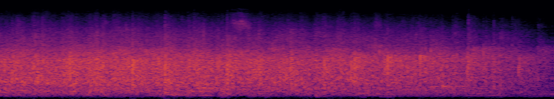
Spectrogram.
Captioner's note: audience applauding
